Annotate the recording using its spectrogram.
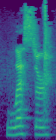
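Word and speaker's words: Leicester: is 85 Super Wash blue face lesser that's what it that's how it sounds that's how it's wow that's not how it's spelled okay anyway and 15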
